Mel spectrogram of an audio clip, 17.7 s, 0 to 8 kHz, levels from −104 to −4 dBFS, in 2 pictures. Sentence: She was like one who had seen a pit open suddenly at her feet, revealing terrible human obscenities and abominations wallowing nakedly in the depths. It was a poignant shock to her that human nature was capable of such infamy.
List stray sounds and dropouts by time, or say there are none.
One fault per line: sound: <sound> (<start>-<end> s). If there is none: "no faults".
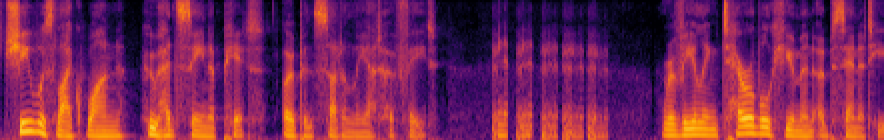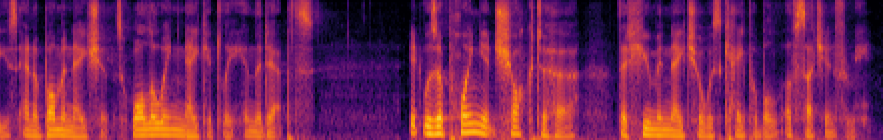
sound: laugh (4.9-6.1 s)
